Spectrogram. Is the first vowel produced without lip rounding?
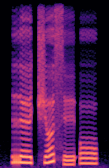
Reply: yes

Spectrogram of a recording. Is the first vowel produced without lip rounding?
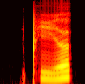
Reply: yes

